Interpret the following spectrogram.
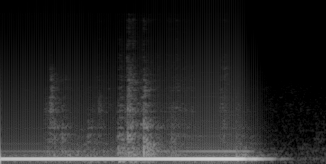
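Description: A loud, steady low hum at one pitch, slowly growing louder, that cuts off a little after three seconds in. A man's voice is faintly audible under it.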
